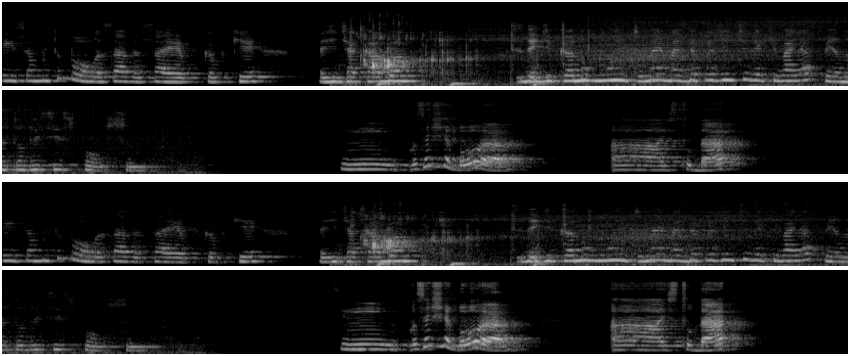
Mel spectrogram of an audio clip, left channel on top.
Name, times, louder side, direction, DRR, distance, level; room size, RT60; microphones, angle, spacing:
voice 1, 0.0-2.7 3.2-4.3 5.1-10.0, left 3 dB, 85° left, 2.0 m, -32 dB
Gurgling, 3.3-10.5, left 3 dB, 40° left, 2.3 m, -40 dB
voice 2, 11.8-13.6 14.5-15.7, right 4 dB, 55° right, 3.3 m, -31 dB
24.5 x 16.0 x 8.1 m
head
